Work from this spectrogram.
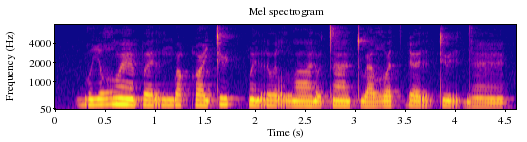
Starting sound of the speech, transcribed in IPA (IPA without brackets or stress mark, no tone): ɡʷ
